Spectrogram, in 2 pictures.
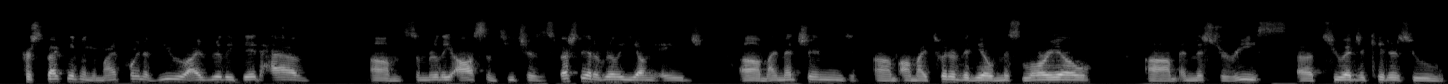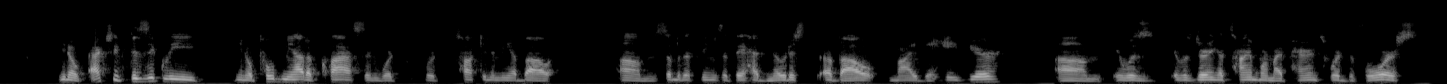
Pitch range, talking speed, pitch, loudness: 100-110 Hz, 170 wpm, 105 Hz, -31 LUFS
